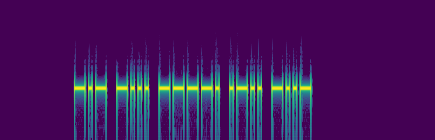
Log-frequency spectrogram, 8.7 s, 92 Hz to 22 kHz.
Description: Morse code, heard as a keyed tone, about 17 wpm, 700 Hz. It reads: KB9LX
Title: USA Call Signs - 5 Characters - Repeated 2x - 17wpm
